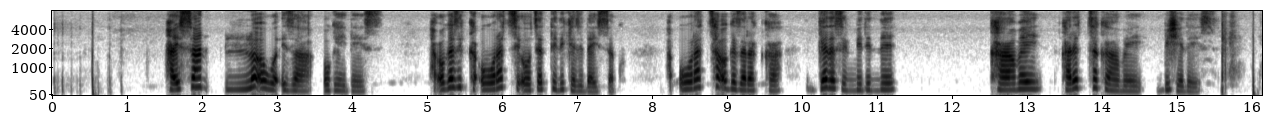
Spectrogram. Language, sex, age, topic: Gamo, female, 36-49, government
